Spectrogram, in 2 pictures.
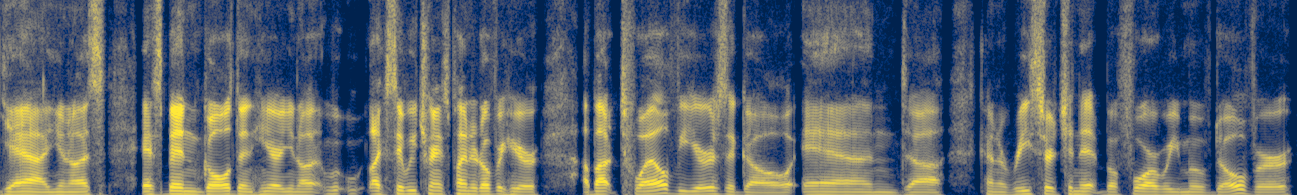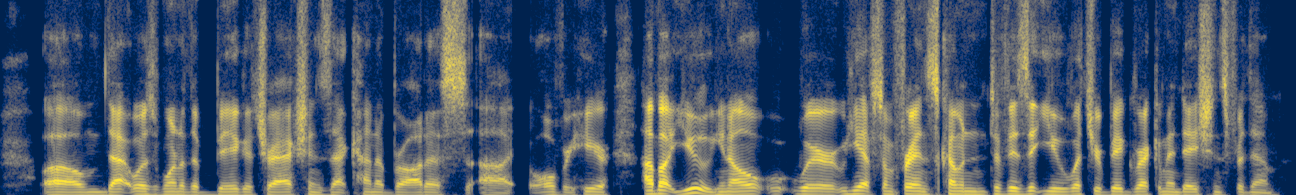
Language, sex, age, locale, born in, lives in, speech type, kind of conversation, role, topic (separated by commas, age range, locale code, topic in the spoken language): English, male, 45-49, en-US, United States, United States, conversation, unstructured, none, What local spots do you recommend to friends who are visiting?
